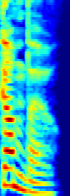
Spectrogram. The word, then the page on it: gumbo: British English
